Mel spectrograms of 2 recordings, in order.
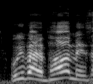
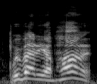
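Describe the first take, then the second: First: Louder Atlanta take on apartments; Atlanta accent. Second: Atlanta accent attempt. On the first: Correcting herself for the viewers, Atlanta accent. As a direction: say it the ATL way, apartments with an s. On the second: Trying to sound Atlanta to her listeners, first Atlanta take. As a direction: sound ATL, but slip on apartment. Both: Shown as a demonstration. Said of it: "No, I said it wrong".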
